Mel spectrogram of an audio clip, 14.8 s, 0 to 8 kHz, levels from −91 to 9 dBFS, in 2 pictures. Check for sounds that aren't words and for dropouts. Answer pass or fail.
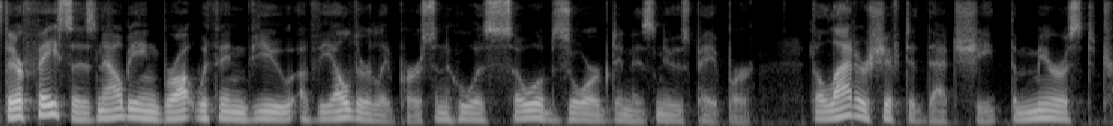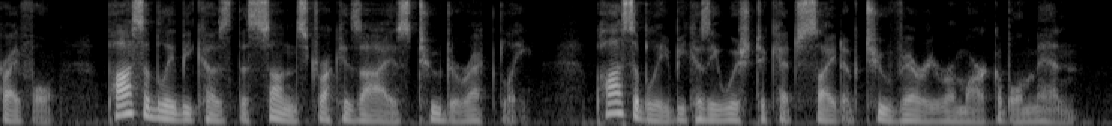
pass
